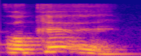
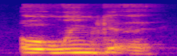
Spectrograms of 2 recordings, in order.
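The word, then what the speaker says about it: Ohkay Owingeh: So you pronounced it okay, not okay, but okay. And awinka was Owegeh, Owinge. So it wasn't Owinge like it is now.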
